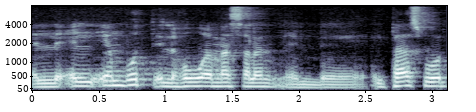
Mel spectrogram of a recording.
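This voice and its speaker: Speaking with an Egyptian accent, a man of medium pitch uses lively intonation at a moderate pace. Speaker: programming instructor. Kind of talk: live online class tutorial. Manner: animated, gets louder when excited; halting, many repeated fillers.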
